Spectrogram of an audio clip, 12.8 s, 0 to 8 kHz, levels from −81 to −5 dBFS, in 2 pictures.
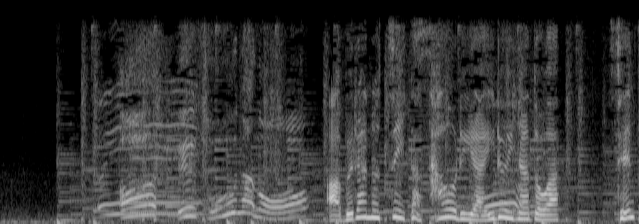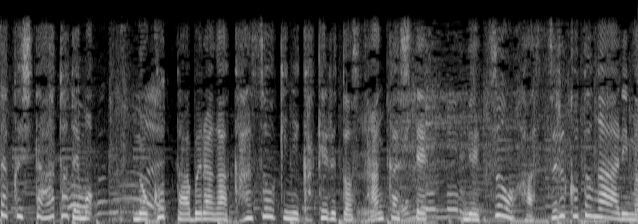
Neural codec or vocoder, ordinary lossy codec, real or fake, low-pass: none; none; real; 7.2 kHz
